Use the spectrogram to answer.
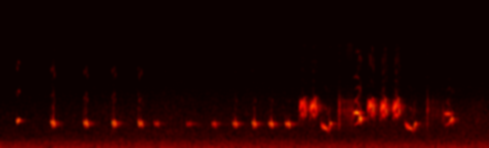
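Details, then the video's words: Bluethroat song: a run of short, clear, high notes repeated about every third of a second, quickening into a varied, buzzy, warbling flourish of high slurred phrases near the end. "The song of the Bluethroat"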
